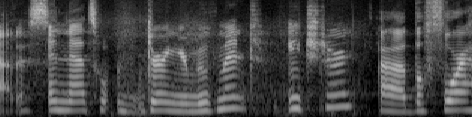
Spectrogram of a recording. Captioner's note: none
